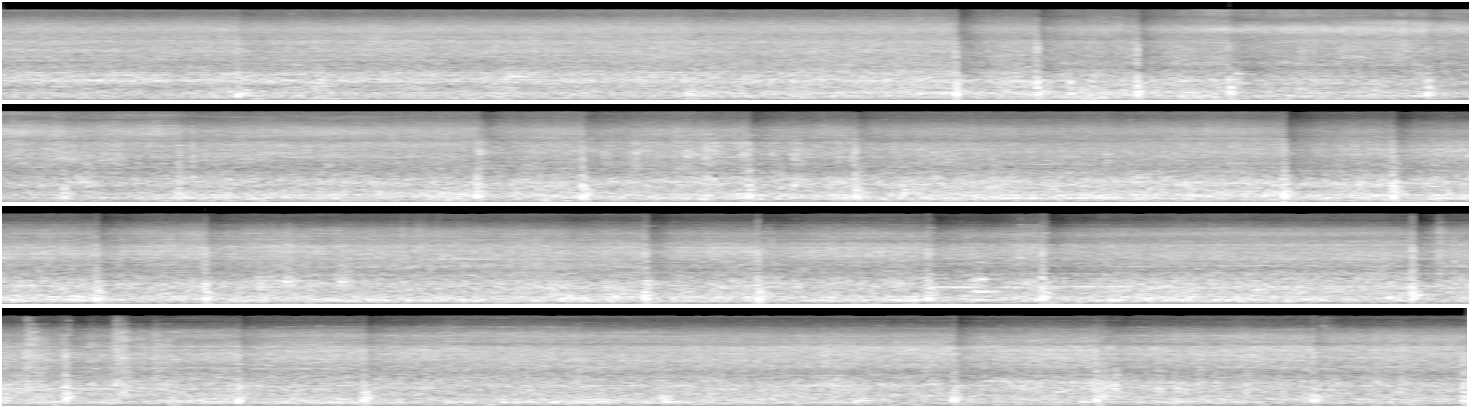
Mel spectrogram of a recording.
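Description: Steam train passing close by: the locomotive goes past and then its carriages, a steady rumble with many sharp clicks and knocks as the wheels run over the rail joints from about five seconds in.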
